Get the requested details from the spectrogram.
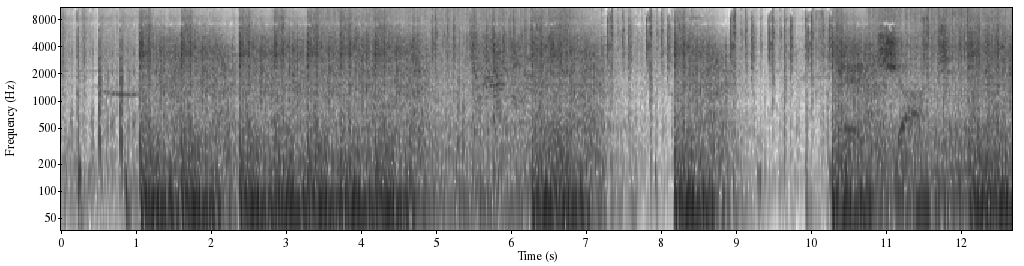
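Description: A gun fires in loud rapid bursts.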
